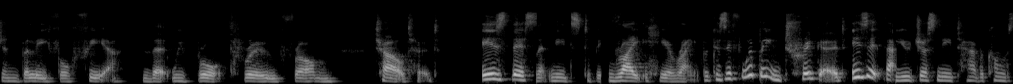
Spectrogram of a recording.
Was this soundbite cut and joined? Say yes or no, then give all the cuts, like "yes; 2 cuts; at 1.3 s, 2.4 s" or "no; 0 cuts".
yes; 6 cuts; at 4.5 s, 5.4 s, 6.0 s, 7.0 s, 8.5 s, 9.0 s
